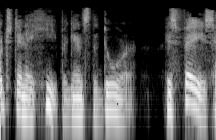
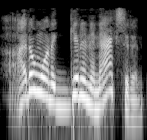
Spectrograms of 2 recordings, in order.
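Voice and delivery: troubled; 7 semitones higher than usual. A narrator's reading. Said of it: "warned in a troubled voice".

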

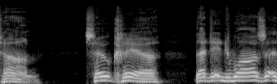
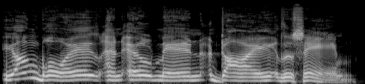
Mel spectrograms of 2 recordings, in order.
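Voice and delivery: slow, higher cold reply; cold knight; 6 semitones higher, slower than usual. A narrator's reading. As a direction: say it without caring. Sir Amory replies.

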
